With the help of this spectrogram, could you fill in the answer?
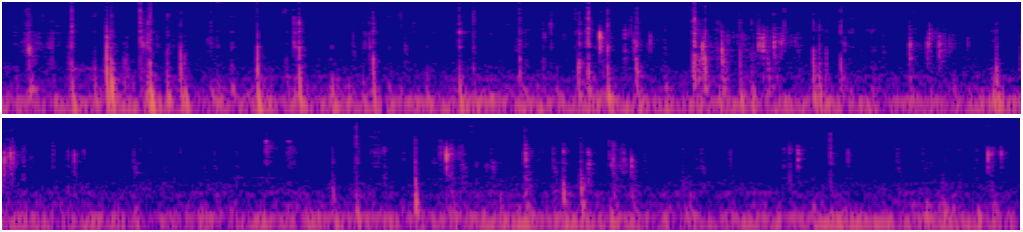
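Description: A solid, hand-sized yellow bar of soap held in the hands over a purple mat is scratched and tapped fast by long manicured nails, leaving soap shavings. A quiet, steady stream of dry, crackly scratches and short clicky taps sounds, with bright bursts that rise and fall over a low hum.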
